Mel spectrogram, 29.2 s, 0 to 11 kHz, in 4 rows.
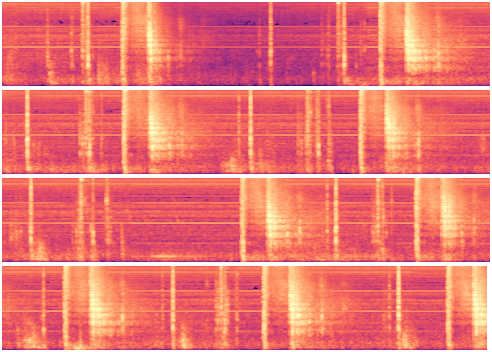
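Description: A bolt-action 25 Creedmoor rifle, a Horizon Firearms Vandal Prime, fired about nine times a few seconds apart. Each shot is a sharp crack followed by a rolling echo, with smaller clicks and knocks from handling the rifle between shots.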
